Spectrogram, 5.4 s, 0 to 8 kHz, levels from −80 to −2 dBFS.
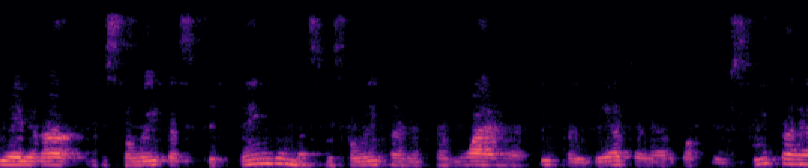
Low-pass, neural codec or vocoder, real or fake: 7.2 kHz; none; real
